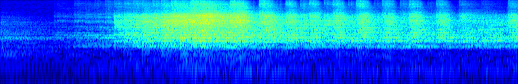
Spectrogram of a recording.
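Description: Drum-kit cymbals: a cymbal roll swells up about a second and a half in, then gives way to a quick, even run of light metallic strokes, about three a second.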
